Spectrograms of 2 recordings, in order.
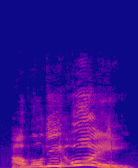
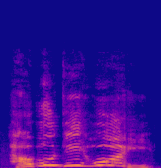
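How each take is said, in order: First: Put-on loud, slow baby shout; toddler voice again. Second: Put-on high, slow, loud baby word; toddler voice. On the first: Flurry repeating the word at Rainbow, loud and slow. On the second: Flurry repeating the silly word, high baby squeal.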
